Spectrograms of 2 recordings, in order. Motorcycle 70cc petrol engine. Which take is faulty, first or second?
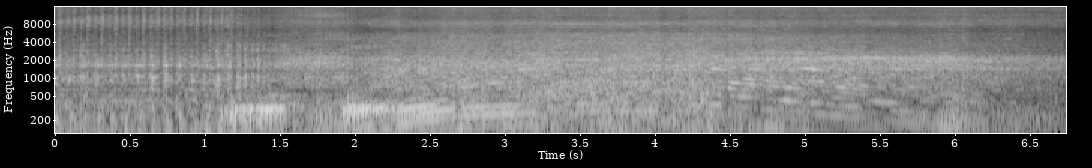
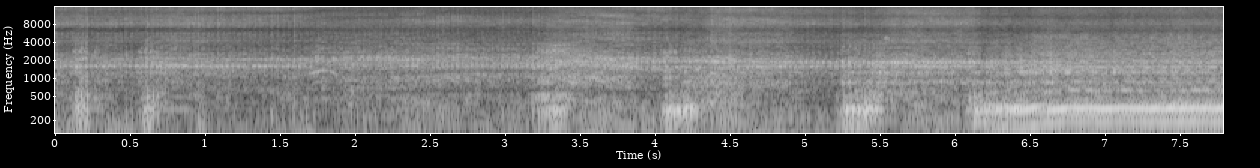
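second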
